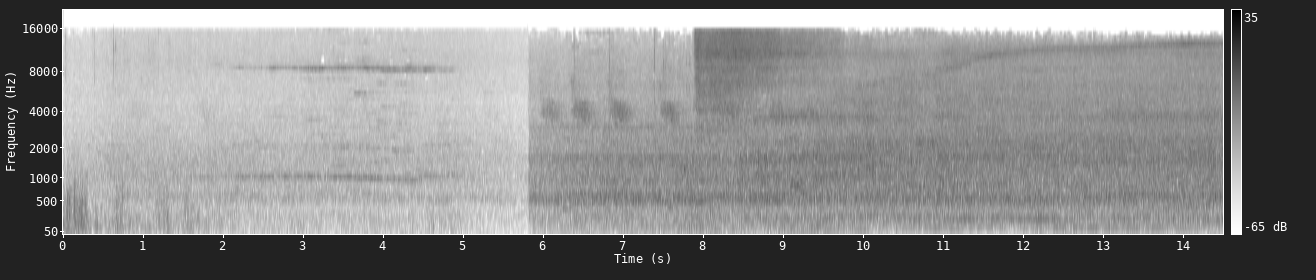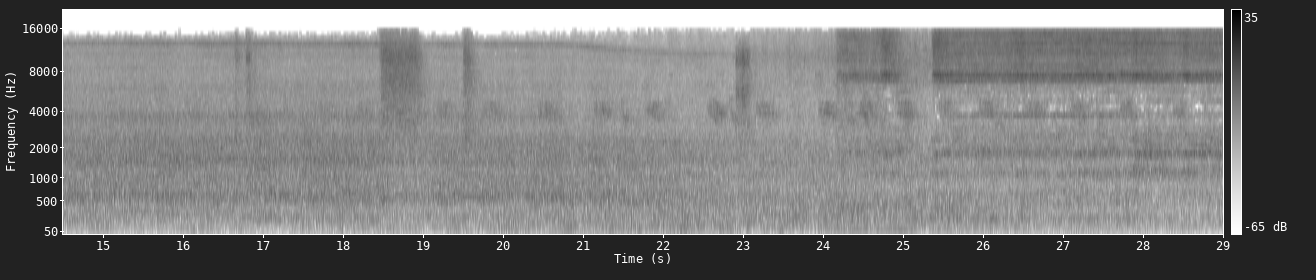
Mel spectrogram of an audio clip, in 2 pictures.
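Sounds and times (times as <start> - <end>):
train rumble: 5.8 - 29.0.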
